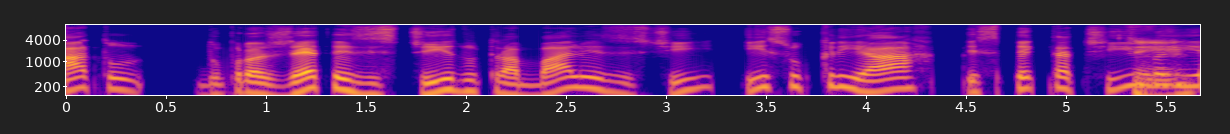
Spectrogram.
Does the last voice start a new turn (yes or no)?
no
